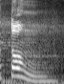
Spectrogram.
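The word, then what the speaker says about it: תם: En el hebreo, esa palabra que aparece ahí se pronuncia ton y significa completo, significa perfecto.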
